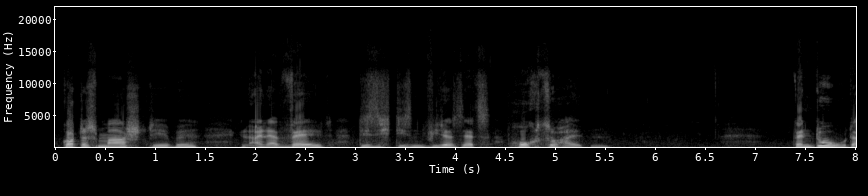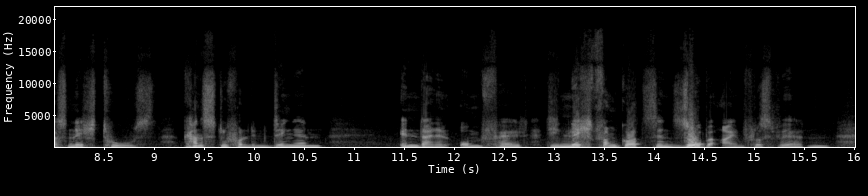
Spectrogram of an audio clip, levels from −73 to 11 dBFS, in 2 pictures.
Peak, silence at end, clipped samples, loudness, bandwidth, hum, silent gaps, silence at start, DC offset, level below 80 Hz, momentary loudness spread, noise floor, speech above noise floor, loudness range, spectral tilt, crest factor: -12 dBFS; 0 s; under 0.1%; -26 LUFS; 18.5 kHz; none; none; 0.1 s; under 0.1%; -52 dBFS; 13 LU; -60 dBFS; 34 dB; 7 LU; -5.5 dB/octave; 16 dB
